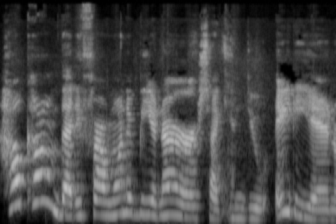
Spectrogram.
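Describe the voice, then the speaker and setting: She speaks with a Portuguese accent. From Brazil. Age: 30s. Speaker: nursing student vlogger. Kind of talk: casual vlog monologue. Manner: hesitant, many fillers.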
